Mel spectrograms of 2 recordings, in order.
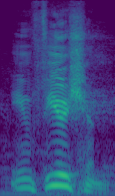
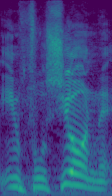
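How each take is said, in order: First: It is pronounced with English sounds. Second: It is pronounced with Spanish sounds. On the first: It is the ministry's actual name. The speaker calls it right. "mejor lo decimos en inglés" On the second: It sounds like a name for tea. The speaker calls it wrong. "es infusión en, en castellano"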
